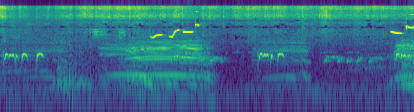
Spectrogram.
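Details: Cattle in a village field calling companions back to the pen: one softer, slightly rising and falling moo, with birds chirping and whistling clearly around it.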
